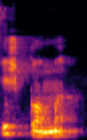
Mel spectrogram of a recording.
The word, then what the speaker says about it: ich komme: Um, just to emphasize here, we pronounce it as ich komme. Yeah, komme. K-O-M-M-E is there, but it is, only maybe like 25% of E is pronounced.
